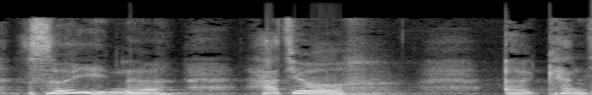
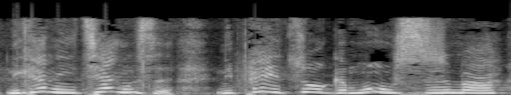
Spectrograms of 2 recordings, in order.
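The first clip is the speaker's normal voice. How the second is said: high, raised scolding voice; mock scolding; 9 semitones higher than usual. Husband scolding his wife so the neighbours hear. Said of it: "故意大声的骂说".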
